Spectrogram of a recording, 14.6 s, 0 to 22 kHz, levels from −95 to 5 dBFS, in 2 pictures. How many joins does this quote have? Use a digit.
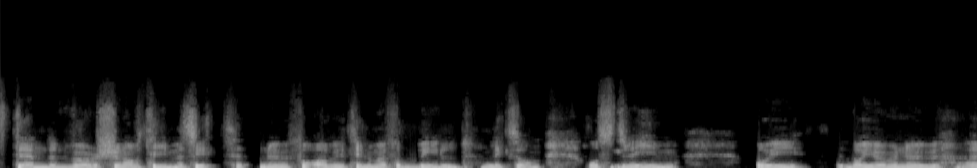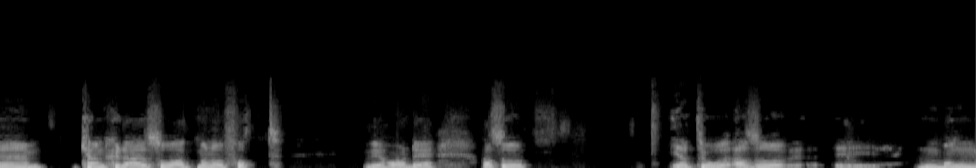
1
